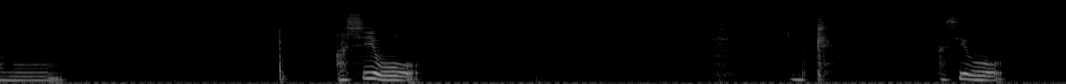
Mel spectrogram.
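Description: A young woman speaks close to the microphone in short bursts.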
